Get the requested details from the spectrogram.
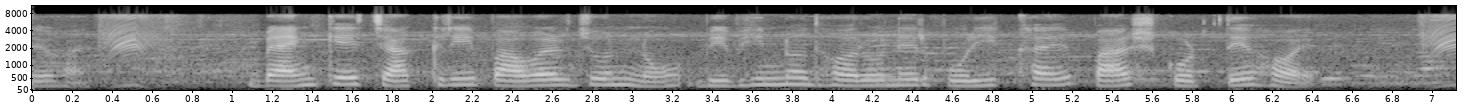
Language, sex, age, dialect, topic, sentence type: Bengali, female, 25-30, Standard Colloquial, banking, statement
